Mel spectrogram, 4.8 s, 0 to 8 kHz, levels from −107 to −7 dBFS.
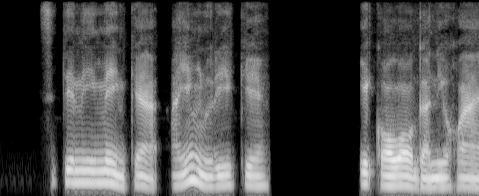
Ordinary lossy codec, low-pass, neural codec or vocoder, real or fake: none; none; codec, 16 kHz, 2 kbps, FunCodec, trained on LibriTTS, 25 frames a second; fake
